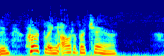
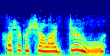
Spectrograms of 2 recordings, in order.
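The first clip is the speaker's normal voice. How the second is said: anxious plea; 8 semitones higher than usual. Acted. Anxious girl asks her chaperone.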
